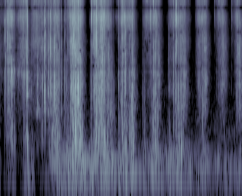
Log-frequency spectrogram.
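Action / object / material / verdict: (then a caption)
scrape / denim jeans fabric / denim / none. Long nails scratch grey-blue denim jeans stretched over a knee. Repeated raspy, bright scratching strokes come in an uneven rhythm of roughly two per second, each a hissy burst with a soft low rub beneath and no ring after it stops.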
